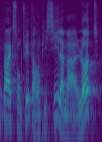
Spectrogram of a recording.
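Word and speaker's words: לַמַּעֲלוֹת: Par exemple, ici, la ma'alot, la ma'alot, oui, mais le la, il n'est pas accentué, mais il ne faut quand même pas aller trop vite.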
